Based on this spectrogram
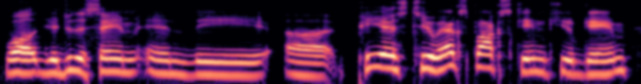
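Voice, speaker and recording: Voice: medium pitch, measured pace, smooth, no echo, studio quality. A podcast co-host chatting casually about games in a rambling, joking way, with some swearing. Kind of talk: casual gaming podcast chat.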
